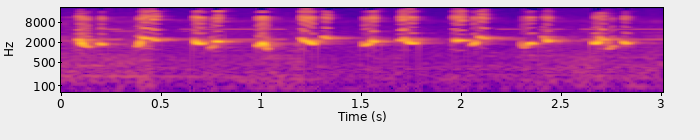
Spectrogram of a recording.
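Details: Yellow-vented bulbul in ropel variasi style, a lure for other bulbuls: loud, ringing whistled notes in quick two-part pairs, a rising slur then a flat or falling tone, repeated about three times a second.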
